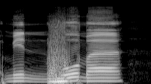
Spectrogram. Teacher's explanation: Nun di sini jelas karena bertemu dengan huruf ha maka tidak boleh ditahan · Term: izhar halqi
